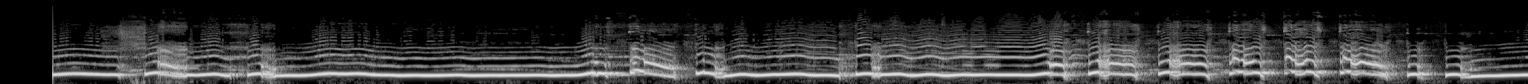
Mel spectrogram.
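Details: Grey wolf in Montana howling: a long, strongly harmonic, mid-pitched wail held for many seconds, wavering and cracking into short breaks and dips, then resuming in several sustained stretches.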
